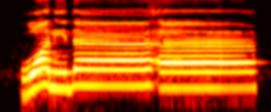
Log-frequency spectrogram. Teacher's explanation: اگر آخر میں جہاں پر ہم وقف کریں گے، وقف کے آخر میں اگر یہ دو زبر ہو، اس صورت میں یہ الف مد سے تبدیل ہو جاتا ہے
